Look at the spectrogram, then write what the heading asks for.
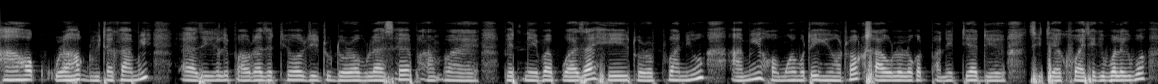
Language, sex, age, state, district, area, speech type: Assamese, female, 30-45, Assam, Sivasagar, rural, spontaneous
